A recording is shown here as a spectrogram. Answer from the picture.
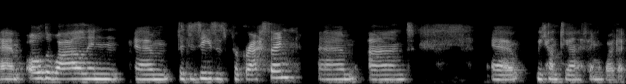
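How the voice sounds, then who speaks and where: In a Belfast accent, a woman speaks at a high pitch with fairly even intonation and a moderate pace. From Northern Ireland, Belfast. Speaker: researcher. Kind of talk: conference talk. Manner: hesitant with frequent fillers.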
